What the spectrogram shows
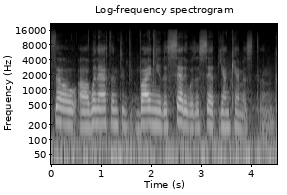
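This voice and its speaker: In a Russian accent, a woman talks at a moderate pace. Her intonation is flat and monotone, with light background noise. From Russia (Moscow). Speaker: silk painting artist; talk show guest. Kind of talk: interview; interview answer. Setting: studio. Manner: halting. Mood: warm, amused reminiscing. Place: studio.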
